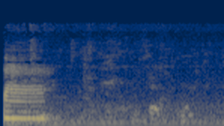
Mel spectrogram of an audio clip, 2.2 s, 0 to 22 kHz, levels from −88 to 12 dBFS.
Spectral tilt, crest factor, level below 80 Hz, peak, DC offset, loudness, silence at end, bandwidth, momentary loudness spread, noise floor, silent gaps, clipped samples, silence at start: -7.5 dB/octave; 20 dB; -48 dBFS; -10 dBFS; under 0.1%; -29 LUFS; 0.05 s; 11 kHz; 22 LU; -45 dBFS; none; under 0.1%; 0.05 s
